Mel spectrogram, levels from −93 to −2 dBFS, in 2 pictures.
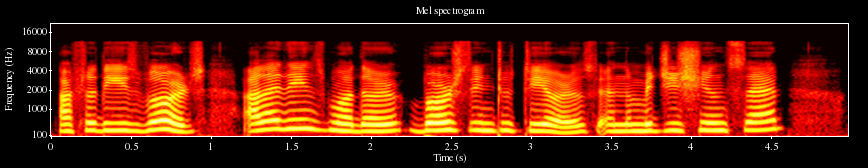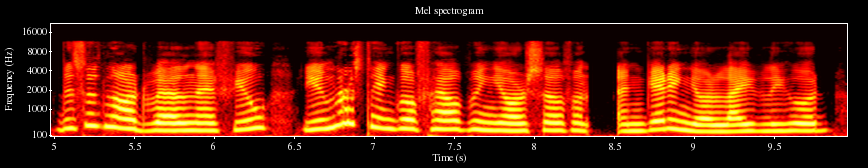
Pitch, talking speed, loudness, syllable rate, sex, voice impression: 270 Hz, 165 wpm, -16 LUFS, 5.0 syllables/s, female, feminine, adult-like, tensed, powerful, clear, slightly intellectual, slightly friendly, lively, slightly intense, sharp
